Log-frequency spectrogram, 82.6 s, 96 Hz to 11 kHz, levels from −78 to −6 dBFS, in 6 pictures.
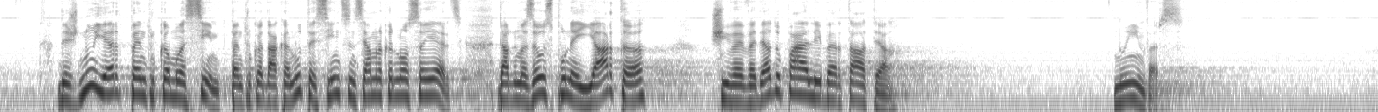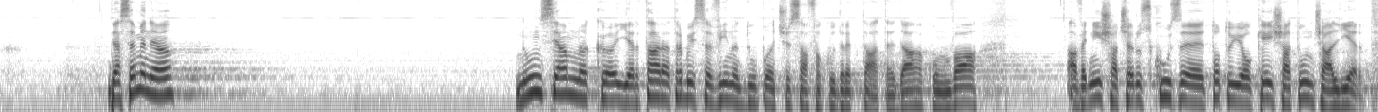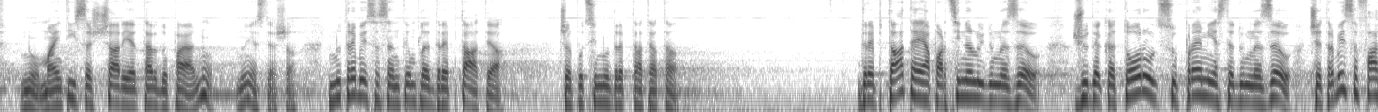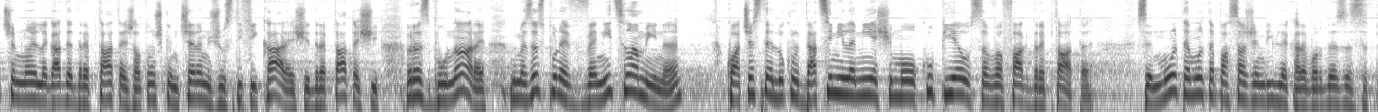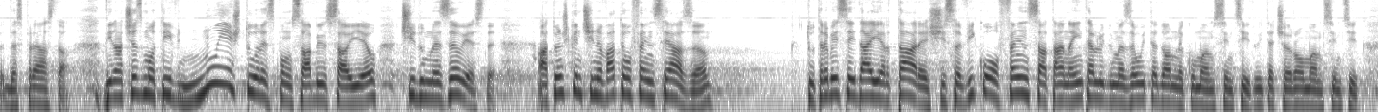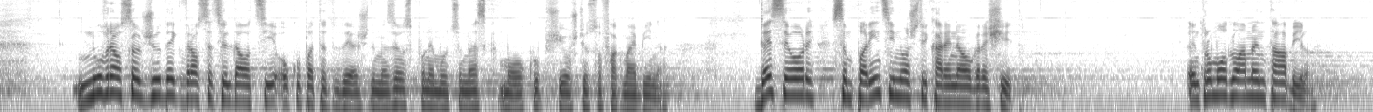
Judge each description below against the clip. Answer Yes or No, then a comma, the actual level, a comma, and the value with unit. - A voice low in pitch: No, medium, 160 Hz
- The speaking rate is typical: Yes, average, 155 wpm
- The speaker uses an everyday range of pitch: No, wide, 5.9 semitones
